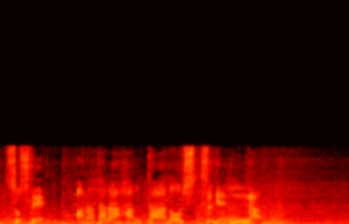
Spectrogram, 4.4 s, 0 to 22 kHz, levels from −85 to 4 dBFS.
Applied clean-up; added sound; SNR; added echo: none; none; none; none.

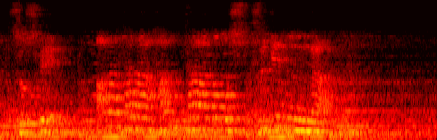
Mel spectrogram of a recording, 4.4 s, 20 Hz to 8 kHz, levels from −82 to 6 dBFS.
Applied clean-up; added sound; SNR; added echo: none; none; none; reverberation time 0.9 s.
